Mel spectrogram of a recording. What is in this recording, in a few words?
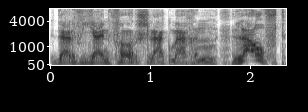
taunts, de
